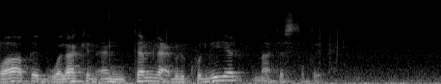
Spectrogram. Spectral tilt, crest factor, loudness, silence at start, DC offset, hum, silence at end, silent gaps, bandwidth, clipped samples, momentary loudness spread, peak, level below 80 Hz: -9 dB/octave; 16 dB; -26 LUFS; 0 s; under 0.1%; none; 0 s; none; 11.5 kHz; under 0.1%; 22 LU; -10 dBFS; -38 dBFS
